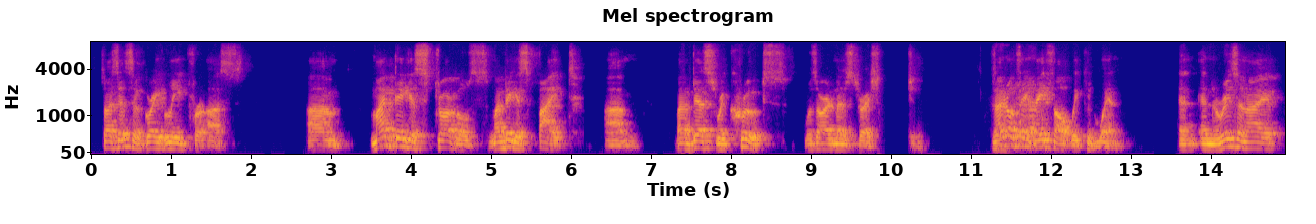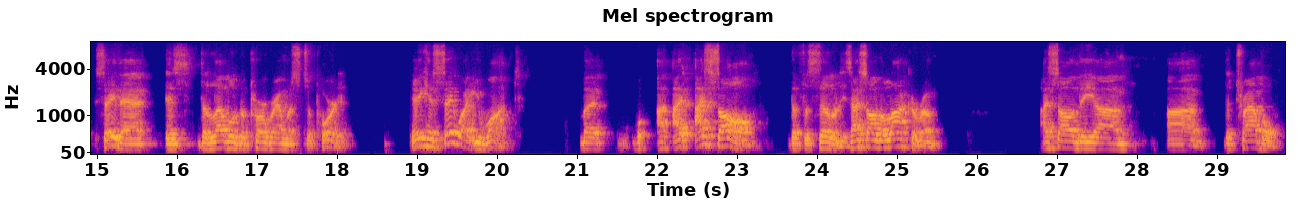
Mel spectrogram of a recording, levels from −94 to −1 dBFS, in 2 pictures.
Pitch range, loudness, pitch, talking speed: 105-135 Hz, -22 LUFS, 115 Hz, 145 wpm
